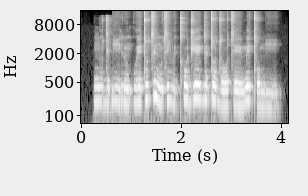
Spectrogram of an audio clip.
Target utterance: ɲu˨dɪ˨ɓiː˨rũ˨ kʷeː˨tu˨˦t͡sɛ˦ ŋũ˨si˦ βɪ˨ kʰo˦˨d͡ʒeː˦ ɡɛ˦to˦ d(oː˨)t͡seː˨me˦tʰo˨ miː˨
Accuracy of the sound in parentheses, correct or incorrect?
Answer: correct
